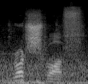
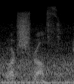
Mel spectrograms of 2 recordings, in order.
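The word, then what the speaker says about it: Wrocław: Lufthansa, correct pronunciation is, because the L is spelled as a kind of a W, Wroclaw. Wroclaw.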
